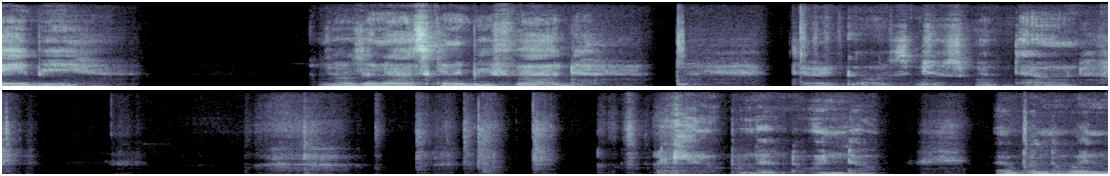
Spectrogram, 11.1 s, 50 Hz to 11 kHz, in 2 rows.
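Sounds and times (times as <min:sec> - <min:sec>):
man speaking: 0:00.0 - 0:00.6, 0:01.6 - 0:05.6, 0:08.8 - 0:11.0
breathy noise close to microphone: 0:02.8 - 0:04.0, 0:05.3 - 0:08.1.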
